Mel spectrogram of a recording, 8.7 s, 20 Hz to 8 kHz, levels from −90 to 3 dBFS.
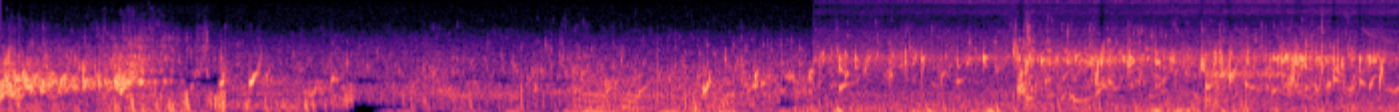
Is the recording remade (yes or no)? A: no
